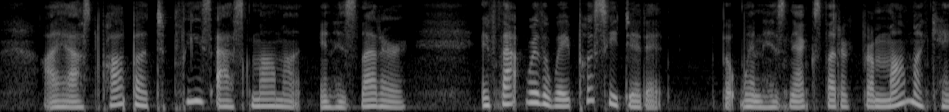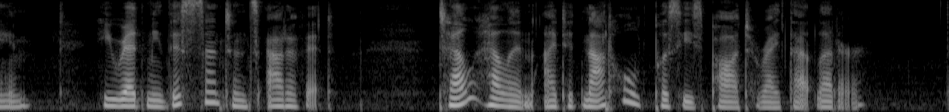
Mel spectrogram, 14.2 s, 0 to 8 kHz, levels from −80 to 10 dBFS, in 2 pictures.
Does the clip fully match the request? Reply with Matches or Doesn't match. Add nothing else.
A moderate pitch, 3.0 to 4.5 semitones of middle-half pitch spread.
Matches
